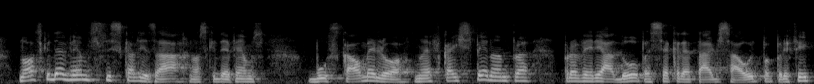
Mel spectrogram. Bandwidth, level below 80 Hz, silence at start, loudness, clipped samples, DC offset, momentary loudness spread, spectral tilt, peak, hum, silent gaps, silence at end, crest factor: 8.4 kHz; -62 dBFS; 0 s; -26 LUFS; under 0.1%; under 0.1%; 6 LU; -7 dB/octave; -10 dBFS; none; none; 0 s; 16 dB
